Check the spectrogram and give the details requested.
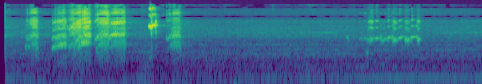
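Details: A rainbow lorikeet pair defending their territory give harsh, grating screeches in a quick burst, then after a pause a short run of rapid, higher notes.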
